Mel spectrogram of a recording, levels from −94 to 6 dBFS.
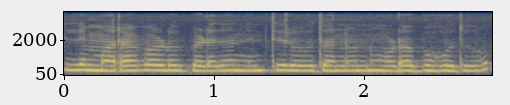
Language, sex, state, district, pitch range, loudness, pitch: Kannada, female, Karnataka, Mysore, 230-240 Hz, -11 LUFS, 235 Hz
